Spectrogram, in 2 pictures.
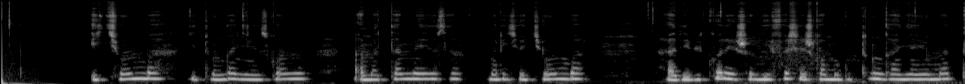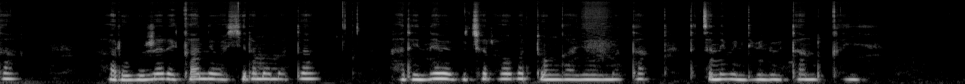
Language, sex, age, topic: Kinyarwanda, female, 25-35, finance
